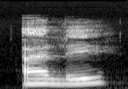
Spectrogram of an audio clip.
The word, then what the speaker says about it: allée: The good thing, as usual in French, is you will pronounce it aller, aller, aller, and aller. So technically you don't pronounce the final e, you don't pronounce the final s, and you don't pronounce the final es.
